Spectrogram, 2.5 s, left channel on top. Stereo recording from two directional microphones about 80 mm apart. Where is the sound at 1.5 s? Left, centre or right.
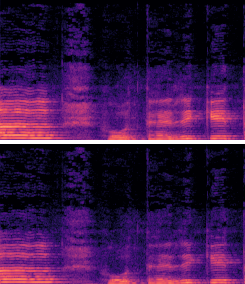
Right.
